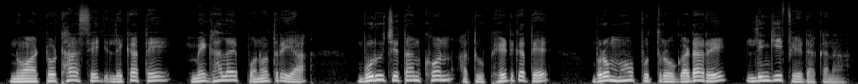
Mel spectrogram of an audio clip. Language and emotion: Santali, neutral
